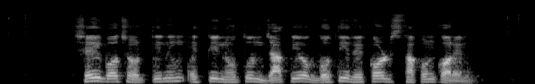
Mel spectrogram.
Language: Bangla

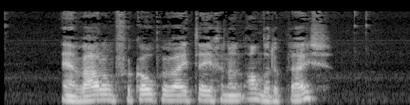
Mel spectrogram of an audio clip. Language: Dutch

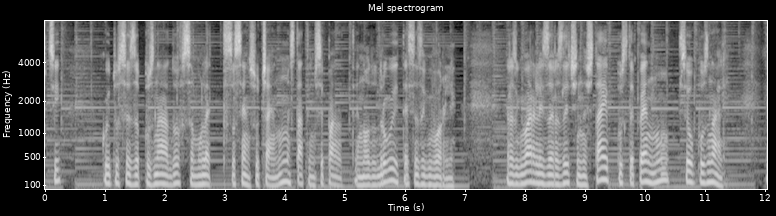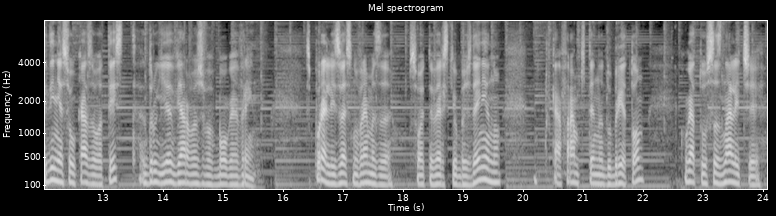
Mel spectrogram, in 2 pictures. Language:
Bulgarian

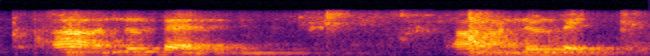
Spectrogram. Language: Telugu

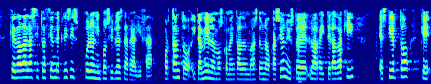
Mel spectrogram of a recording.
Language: Spanish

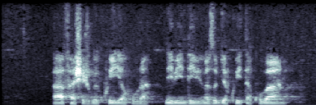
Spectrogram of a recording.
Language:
Kinyarwanda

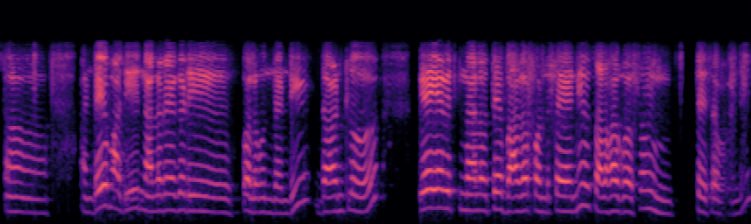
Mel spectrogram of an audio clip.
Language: Telugu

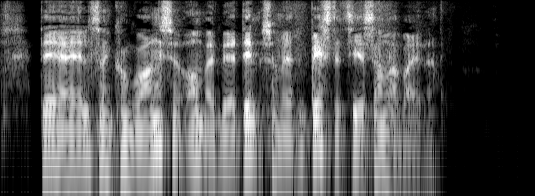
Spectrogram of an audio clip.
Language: Danish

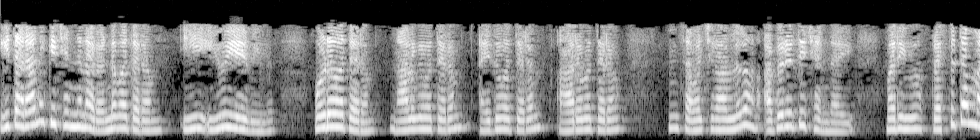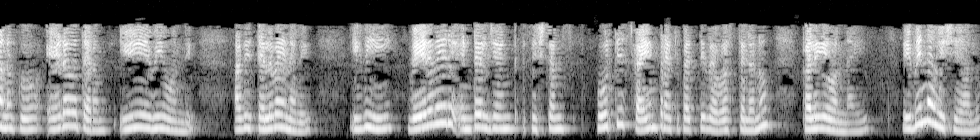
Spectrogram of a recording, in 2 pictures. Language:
Telugu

